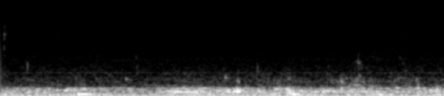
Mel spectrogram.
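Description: Underwater ambience track: a steady low rumble with faint warbling tones running through it.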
